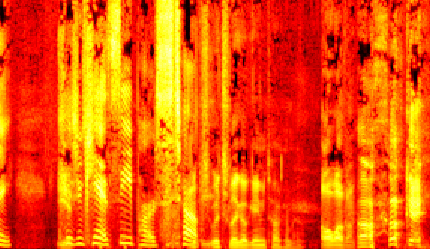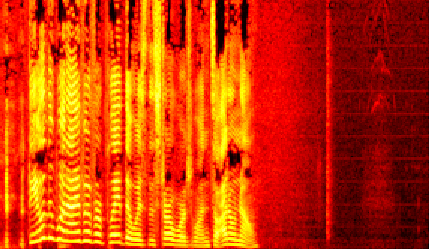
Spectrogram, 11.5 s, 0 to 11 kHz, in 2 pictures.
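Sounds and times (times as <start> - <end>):
speech: 0.0 - 9.3
laughter: 2.2 - 3.1, 4.7 - 6.4
person sneezing: 5.4 - 5.8.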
